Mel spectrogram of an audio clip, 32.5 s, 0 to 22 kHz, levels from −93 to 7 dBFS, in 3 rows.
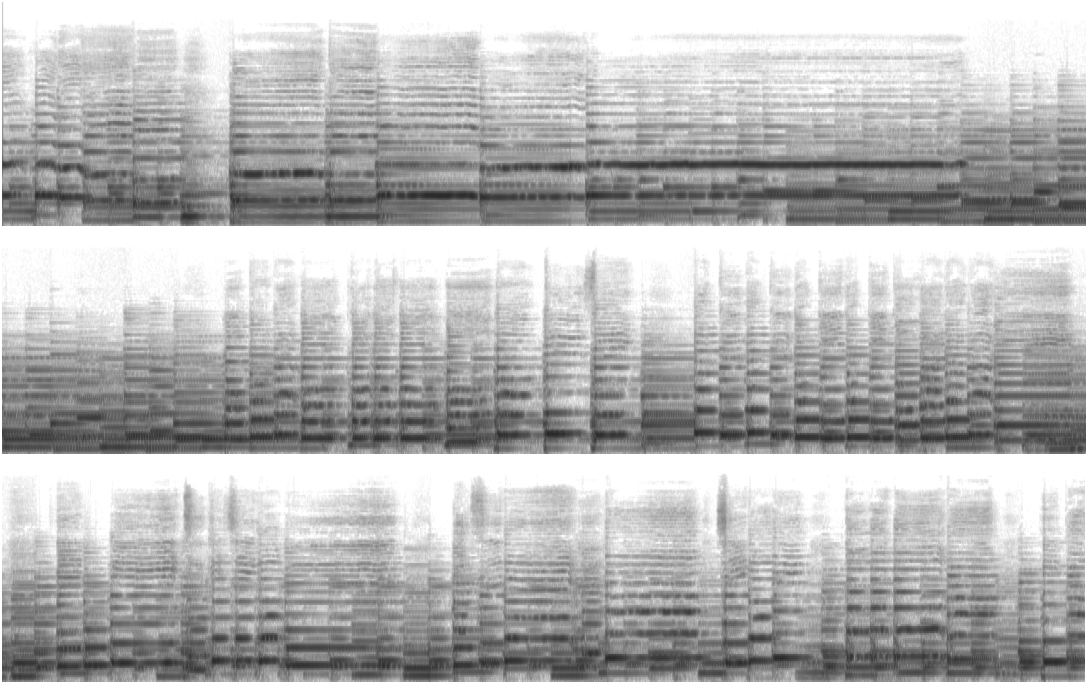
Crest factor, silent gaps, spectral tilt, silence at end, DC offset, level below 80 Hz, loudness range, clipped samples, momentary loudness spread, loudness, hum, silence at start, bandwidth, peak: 10 dB; none; -8 dB/octave; 0 s; under 0.1%; -50 dBFS; 2 LU; under 0.1%; 4 LU; -18 LUFS; none; 0 s; 11 kHz; -6 dBFS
